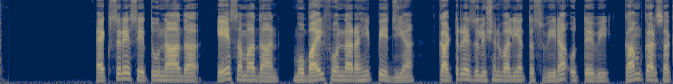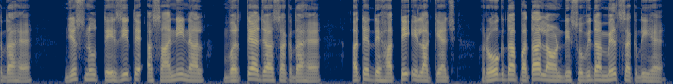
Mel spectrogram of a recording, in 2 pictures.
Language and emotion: Punjabi, neutral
